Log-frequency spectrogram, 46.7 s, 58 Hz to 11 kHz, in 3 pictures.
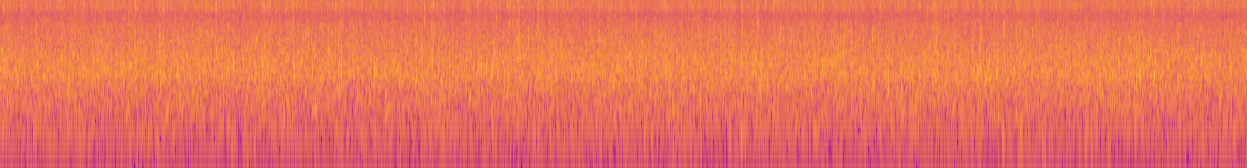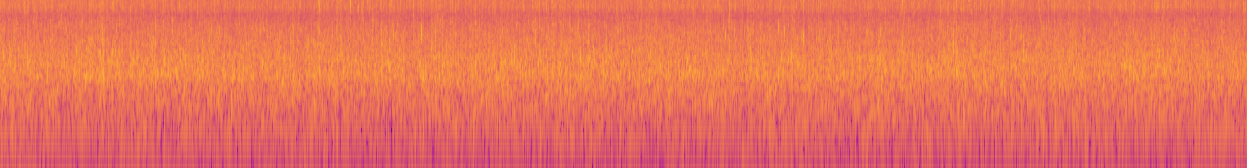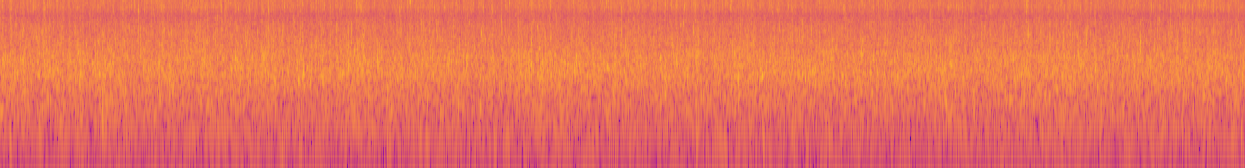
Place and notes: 種瓜坑溪, 成功里, Puli Township - Brook
Brook
Zoom H2n MS+XY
